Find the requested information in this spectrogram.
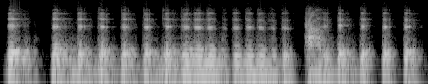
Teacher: راح تحس اكو فويس، اكو فايبريشن، اكو اهتزاز يصير بالفوكال كوردز بالحبال الصوتيه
